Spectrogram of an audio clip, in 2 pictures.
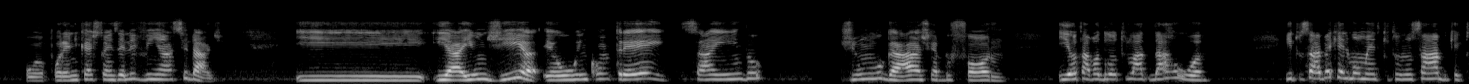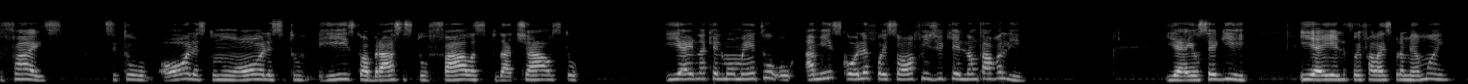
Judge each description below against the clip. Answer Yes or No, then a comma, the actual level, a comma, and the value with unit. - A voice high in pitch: Yes, high, 225 Hz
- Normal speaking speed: No, fast, 195 wpm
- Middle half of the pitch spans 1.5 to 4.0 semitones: Yes, average, 3.3 semitones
